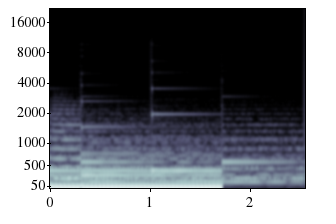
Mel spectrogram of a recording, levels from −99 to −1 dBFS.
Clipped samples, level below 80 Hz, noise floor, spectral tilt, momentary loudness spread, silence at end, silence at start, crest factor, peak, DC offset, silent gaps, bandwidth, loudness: under 0.1%; -14 dBFS; -37 dBFS; -14 dB/octave; 16 LU; 0.45 s; 0 s; 8 dB; -4 dBFS; under 0.1%; none; 2.1 kHz; -21 LUFS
